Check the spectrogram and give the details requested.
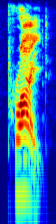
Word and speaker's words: pride: 근데 우리나라에서 이 프라이드라는 단어를 쓸 때는 요렇게 씁니다. 프라이드 이렇게 쓰는데 실질적으로 발음을 해보면 요 소리에 가까워져요. 자, 들어보세요. 어떤 소리에 가까운지. pride, pride, pride, pride, pride, pride. 이렇게 소리가 되는데 왜 그러냐면 R 발음이 입술을 이렇게 내밀어주는 소리라 그랬었죠.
